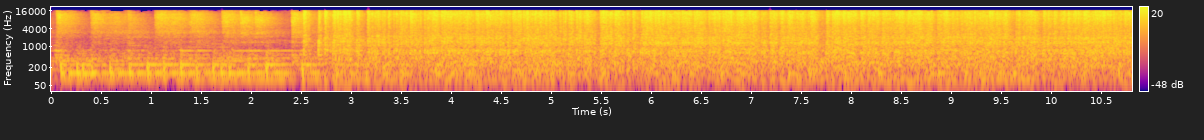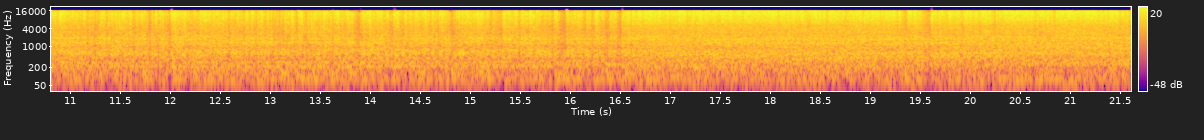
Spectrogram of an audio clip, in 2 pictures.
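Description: Lion dance drum, gong and cymbals playing for the first two seconds or so, then a long string of firecrackers starts going off in a rapid, unbroken crackle of bangs that drowns the music and keeps on at the same loudness.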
